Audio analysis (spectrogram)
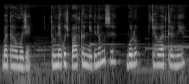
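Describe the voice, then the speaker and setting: A woman voicing an affectionate, easygoing middle-aged father in a told story, speaking fondly and with gentle teasing. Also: fairly high pitch, fairly even intonation, a little fast, dull audio, soft background music, natural voice. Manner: fond and teasing.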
